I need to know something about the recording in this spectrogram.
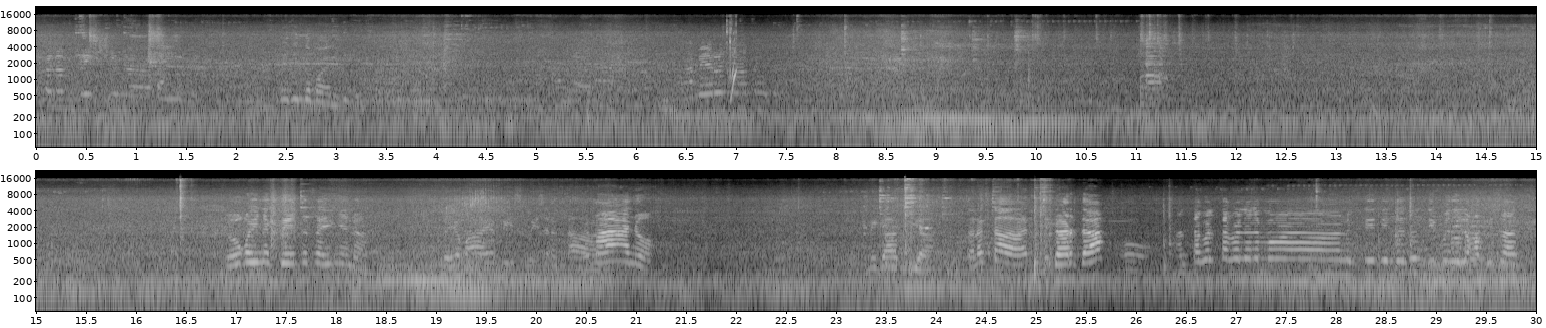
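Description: Metal parts clink and tap.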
